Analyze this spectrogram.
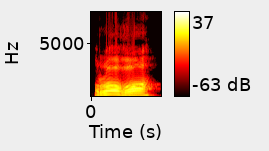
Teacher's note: اوپر زبر ہے، غین کو موٹا کریں گے، انسان جس طرح گلے سے بلغم نکالتا ہے اسی طرح اس غین کو نکالیں گے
